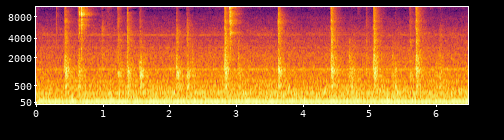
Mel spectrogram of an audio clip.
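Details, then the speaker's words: Bertazzoni vent hood (X365 GGV X), lights switching on and off by themselves: sharp irregular relay clicks over quiet hum, light comes on after a second; faulty relay, relay board needs replacing. "okay so now I can hear the noise clicking noise if I flick here it comes on and the same thing here I I hear the click noise but the light came on after a second"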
